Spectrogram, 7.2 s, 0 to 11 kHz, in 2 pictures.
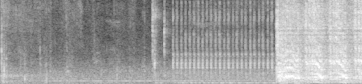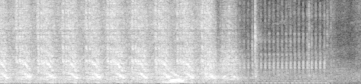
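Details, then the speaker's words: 2005 Massey Ferguson three-cylinder diesel tractor cranks steadily at about two turns a second without catching; no fuel from the high-pressure pump lines, suspected fuel shutoff solenoid not pulling in with key on. "now actually I just thought of something that uh engine shut off coil that's on the pump maybe that's supposed to be on when you know the key is on"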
